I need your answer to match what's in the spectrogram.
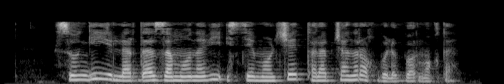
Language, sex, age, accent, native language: Uzbek, female, 18-24, Buxoro, Uzbek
